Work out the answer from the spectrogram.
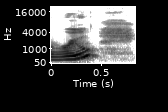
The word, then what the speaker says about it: roux: making a dish you often begin with a roux and and that's how you pronounce that word our Oh X's ruit's a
